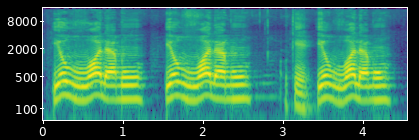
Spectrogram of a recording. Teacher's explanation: Maksudnya sifat itu yang paling kuat, yang tebal dan yang kuat. Maka menenggelamkan huruf zal. Maka bila disebutkan huruf zal tidak bunyi.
